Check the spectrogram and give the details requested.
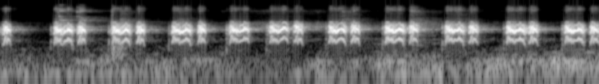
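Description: Yellow-vented bulbul in a long chattering run: harsh, even notes repeated about five times a second at a steady pace, with nothing else heard.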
